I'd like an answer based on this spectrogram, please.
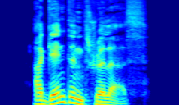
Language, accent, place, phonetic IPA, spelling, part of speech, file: German, Germany, Berlin, [aˈɡɛntn̩ˌθʁɪlɐs], Agententhrillers, noun, De-Agententhrillers.ogg
- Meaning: genitive singular of Agententhriller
